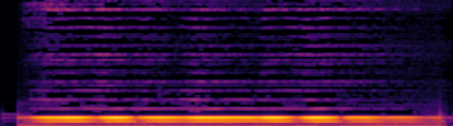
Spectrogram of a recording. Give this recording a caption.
Great for magic circles in any game!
